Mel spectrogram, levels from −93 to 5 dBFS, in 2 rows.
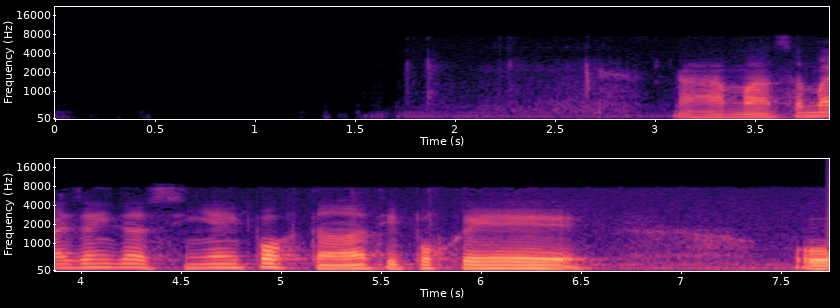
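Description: From 3.1 s to 6.61 s there's automatic gain rising: the gain control decided the speech was too quiet and ramped its gain up by about 15 dB, so voice and room noise swell together over those three and a half seconds, with everything topping out around 8 kHz through the call processing.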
